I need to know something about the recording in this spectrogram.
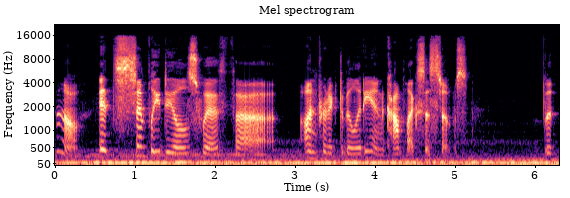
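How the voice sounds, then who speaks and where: A woman playing a chatty, playful science nerd in an audio drama, half-whispering in a breathy, theatrical manner. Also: fairly low pitch, measured pace, sharp tone, slight background noise, rough recording.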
